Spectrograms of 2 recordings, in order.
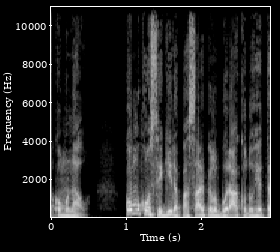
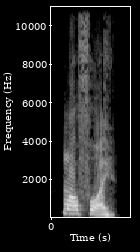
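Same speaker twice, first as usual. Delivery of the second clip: trembling, quavering, high-pitched, shaken voice; 5 semitones higher than usual. Reading a story aloud, a boy answering what happened: trembling voice. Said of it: "disse Neville com a voz trêmula".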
